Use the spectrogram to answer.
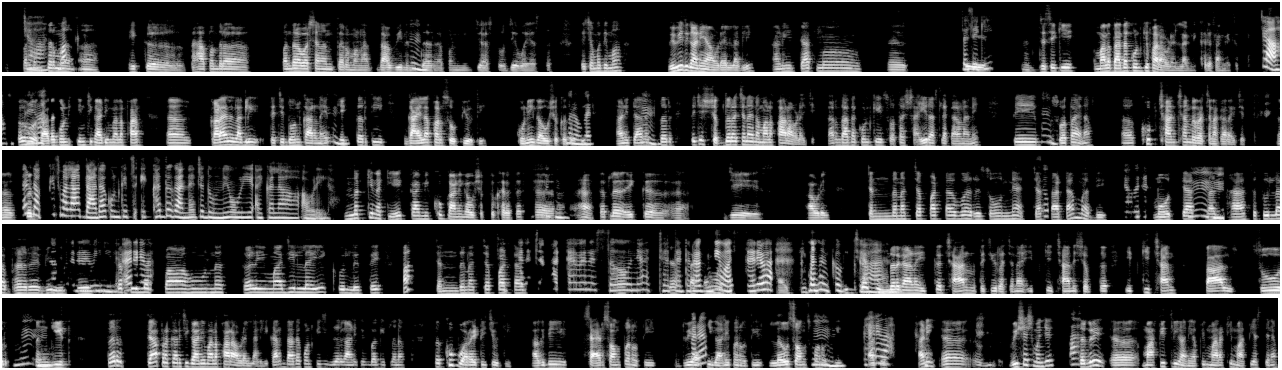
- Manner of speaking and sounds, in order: other noise; tapping; unintelligible speech; singing: "चंदनाच्या पाटावर सोन्याच्या ताटामधी, मोत्याचा … हां. चंदनाच्या पाटावर"; unintelligible speech; other background noise; singing: "चंदनाच्या पाटावर, सोन्याच्या तटामध्ये"; singing: "सोन्याच्या ताटामधी"; laughing while speaking: "अरे वा! खूप छान"; in English: "सॅड सॉंग्स"; in English: "लव्ह सॉंग"; chuckle
- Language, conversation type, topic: Marathi, podcast, तुमच्या संगीताच्या आवडीत नेमका कधी मोठा बदल झाला?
